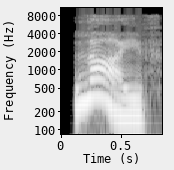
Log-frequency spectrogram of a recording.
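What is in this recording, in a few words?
"live", British English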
